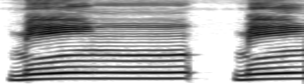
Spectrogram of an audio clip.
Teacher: ওয়ামা উনজিলা ইকফা গুন্নাহ উনজিলা মিং এখানেও ইকফা গুন্নাহ, নুন সাকিনের পরে ইকফার হরফ কফ আসছে।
